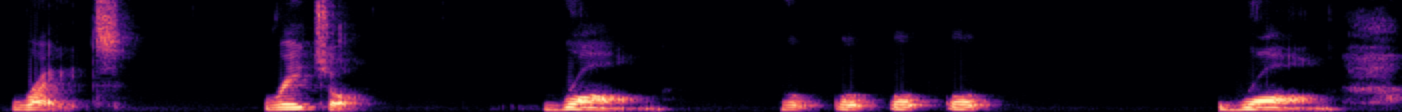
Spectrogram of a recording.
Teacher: for a beginning R, the lips do round more. They come into a tighter circle.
